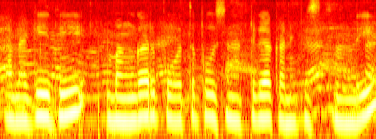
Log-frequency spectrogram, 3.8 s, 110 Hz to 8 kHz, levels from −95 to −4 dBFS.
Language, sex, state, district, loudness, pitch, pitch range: Telugu, female, Andhra Pradesh, Manyam, -15 LUFS, 210 Hz, 200-220 Hz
